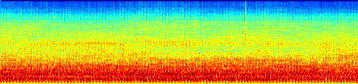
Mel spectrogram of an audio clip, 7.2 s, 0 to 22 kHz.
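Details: 1994 Coast to Coast riding mower with a Briggs & Stratton engine, revived after years abandoned, new spark plug, gas of unknown age: small single engine running with an even, steady chug, no misses or knocks; normal running, though it still needs a battery and starter-switch work to self-start.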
